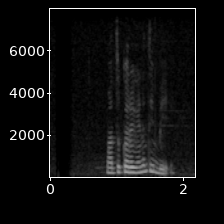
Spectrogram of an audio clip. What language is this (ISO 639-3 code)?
sin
